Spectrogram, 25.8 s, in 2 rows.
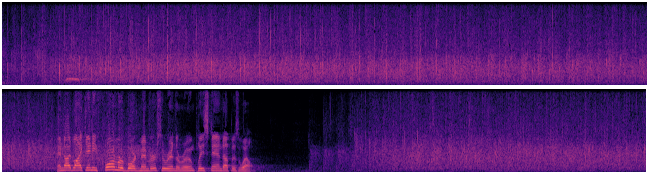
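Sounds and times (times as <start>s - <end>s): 
audience applause: 0.0s - 16.4s, 19.0s - 25.7s
speech: 14.0s - 18.0s.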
